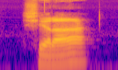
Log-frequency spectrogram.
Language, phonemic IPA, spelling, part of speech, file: Arabic, /ʃi.raːʕ/, شراع, noun, Ar-شراع.ogg
- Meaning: 1. sail 2. tent 3. protecting roof 4. bowstring 5. spear 6. neck of a camel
